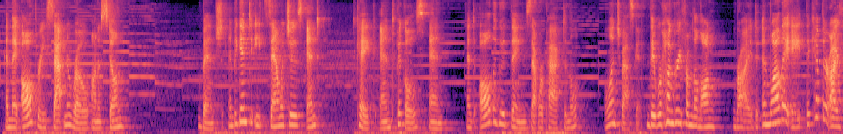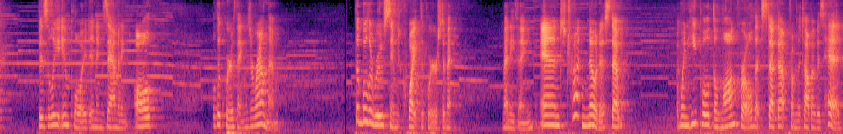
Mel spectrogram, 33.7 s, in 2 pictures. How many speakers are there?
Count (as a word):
one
